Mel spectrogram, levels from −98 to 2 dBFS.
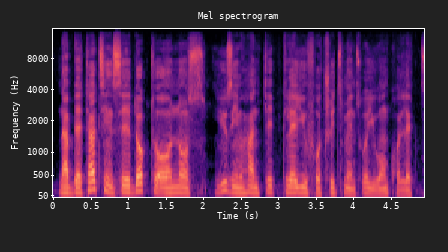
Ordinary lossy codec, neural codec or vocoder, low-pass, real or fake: AAC, 64 kbps; vocoder, 44.1 kHz, 128 mel bands, Pupu-Vocoder; 14.4 kHz; fake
